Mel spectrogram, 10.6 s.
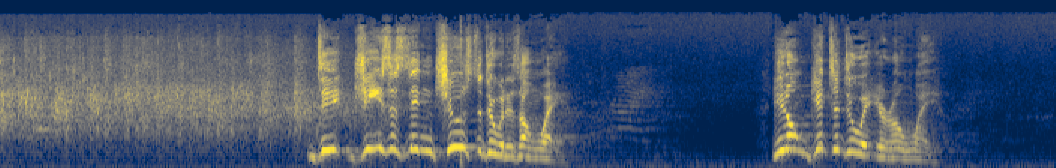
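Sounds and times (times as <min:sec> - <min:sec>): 
audience clapping: 0:00.0 - 0:03.6
speech: 0:03.1 - 0:05.7, 0:07.8 - 0:09.4.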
